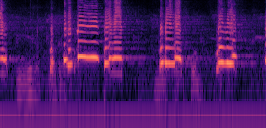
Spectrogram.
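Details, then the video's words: Whooper swan pair calling to reinforce their bond: clear trumpeting honks in paired bursts, some notes dipping slightly at the end, with softer, lower wavering sounds between calls. "Whooper swan pair bond"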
